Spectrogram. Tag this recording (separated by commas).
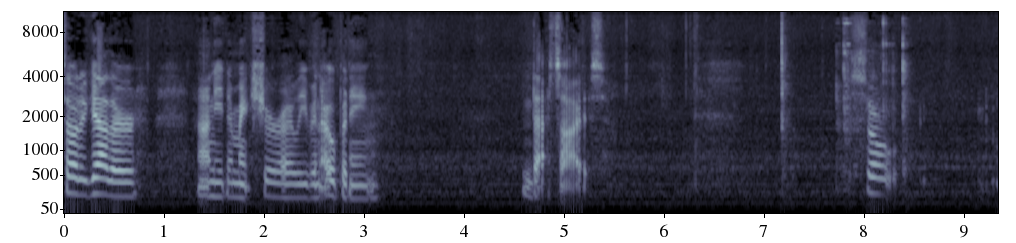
Speech, inside a small room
